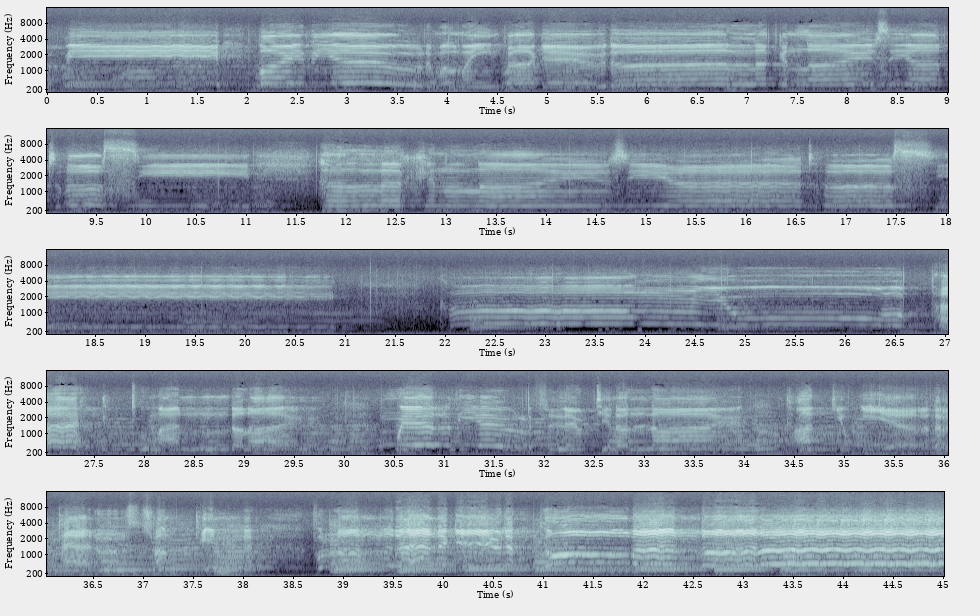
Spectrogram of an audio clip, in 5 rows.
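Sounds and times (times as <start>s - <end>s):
operatic baritone singing: 0.0s - 21.3s, 22.0s - 45.0s
singer breathing: 1.8s - 2.1s, 11.1s - 11.8s, 21.1s - 21.9s, 38.2s - 38.7s
orchestra playing: 27.0s - 45.0s.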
